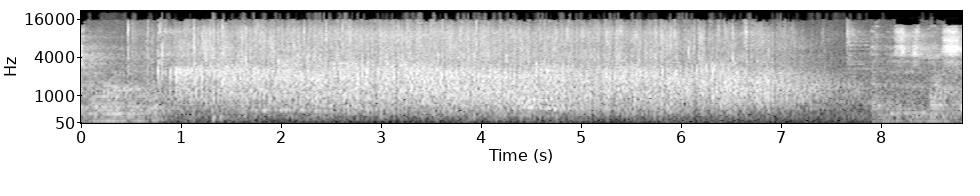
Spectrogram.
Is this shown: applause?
yes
